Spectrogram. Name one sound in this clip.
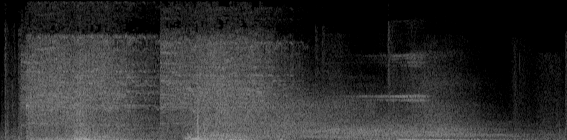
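A fiery blast roars and crackles, then slowly dies away.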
